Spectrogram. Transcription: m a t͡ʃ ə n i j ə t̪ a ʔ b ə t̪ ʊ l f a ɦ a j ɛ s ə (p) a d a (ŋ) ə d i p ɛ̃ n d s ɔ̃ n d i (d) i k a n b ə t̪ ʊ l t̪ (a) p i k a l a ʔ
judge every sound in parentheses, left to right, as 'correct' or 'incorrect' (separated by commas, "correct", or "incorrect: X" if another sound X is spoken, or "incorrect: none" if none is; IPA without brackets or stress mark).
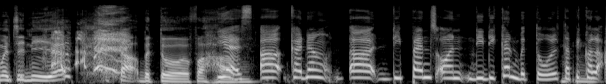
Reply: incorrect: k, correct, correct, correct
